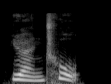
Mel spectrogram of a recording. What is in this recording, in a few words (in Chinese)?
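"远处" Chinese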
